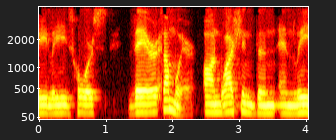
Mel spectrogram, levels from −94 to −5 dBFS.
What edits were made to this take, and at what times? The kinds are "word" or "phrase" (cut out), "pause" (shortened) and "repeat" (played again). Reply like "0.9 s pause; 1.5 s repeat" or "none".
1.8 s phrase; 2.4 s pause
